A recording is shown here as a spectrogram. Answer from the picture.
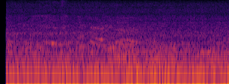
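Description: A Nissan pickup truck's engine running as the truck rolls slowly forward: a steady low rumble.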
